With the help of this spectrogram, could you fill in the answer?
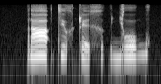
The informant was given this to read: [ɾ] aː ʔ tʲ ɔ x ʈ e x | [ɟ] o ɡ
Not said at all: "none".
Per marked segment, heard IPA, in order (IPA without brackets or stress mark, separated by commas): ɾ, ɟ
